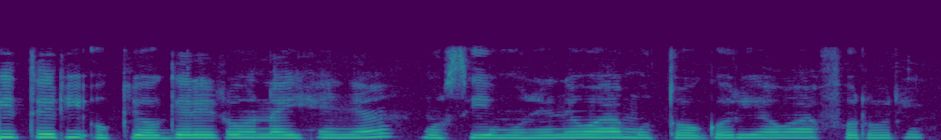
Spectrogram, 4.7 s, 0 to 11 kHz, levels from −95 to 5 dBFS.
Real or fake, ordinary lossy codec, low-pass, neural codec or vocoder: real; none; 7.2 kHz; none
